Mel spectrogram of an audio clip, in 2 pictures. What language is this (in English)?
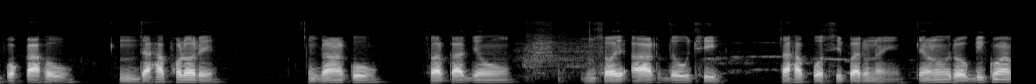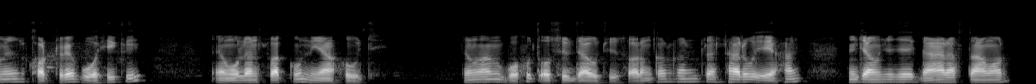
Odia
